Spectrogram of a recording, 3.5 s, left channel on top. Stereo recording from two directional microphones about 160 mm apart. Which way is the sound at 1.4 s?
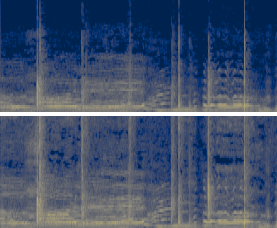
45° right (ahead or behind).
